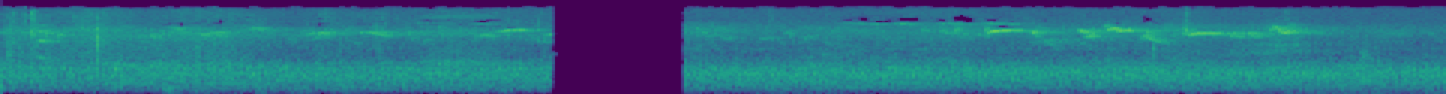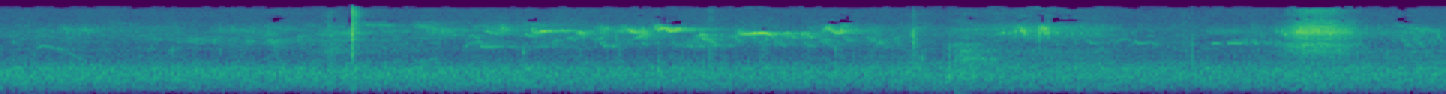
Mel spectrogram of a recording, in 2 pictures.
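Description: Steady outdoor background noise with many short, high bird chirps over it. The calls are busier in the second half. The sound drops out completely for about half a second a little over two seconds in.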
